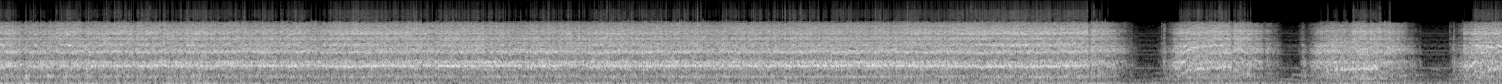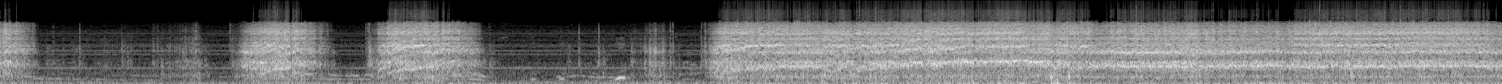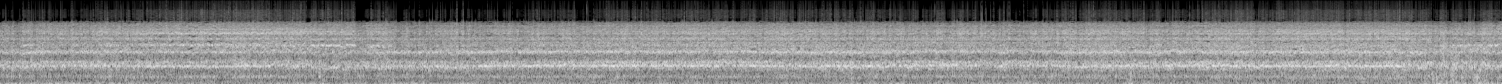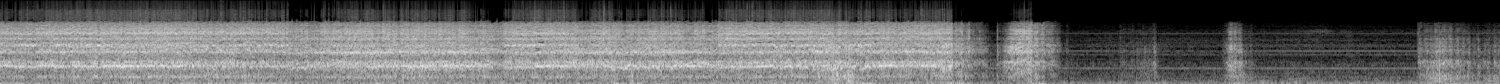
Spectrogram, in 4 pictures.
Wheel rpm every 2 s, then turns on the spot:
230, 230, 230, 230, 230, 130, 80, 40, 30, 60, 10, 190, 260, 220, 220, 230, 210, 220, 230, 220, 220, 210, 210, 220, 210, 220, 210, 100, 10, 10.
54-58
